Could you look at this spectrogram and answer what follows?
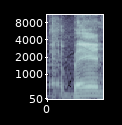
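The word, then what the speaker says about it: Bain: It's Ban United. Ban United, yeah, all but right. you can say it how it's spelled, B-A-I-N.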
